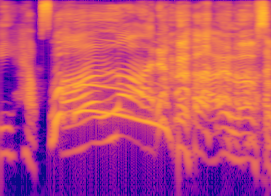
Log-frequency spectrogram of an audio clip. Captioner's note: cheer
